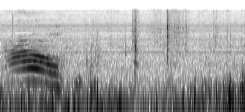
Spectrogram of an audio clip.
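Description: A man's short vocal cry that rises and falls in pitch, then two sharp clicks close together.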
